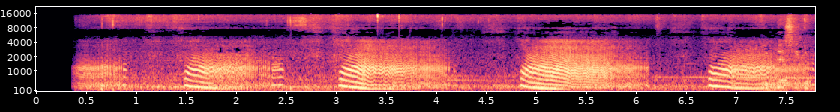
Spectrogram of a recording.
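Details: Baby snoring: rhythmic snores with a high, whistling, voiced quality on each breath, about every two seconds.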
